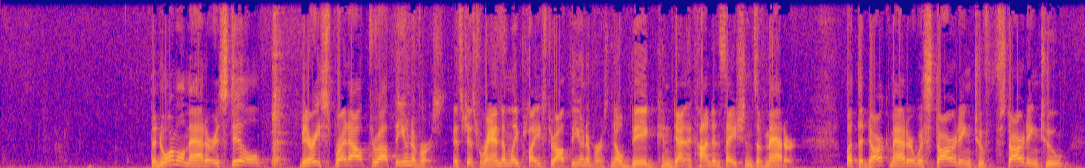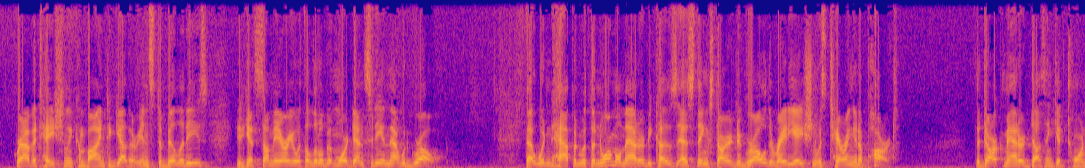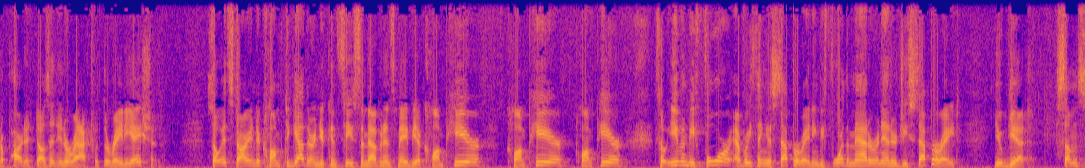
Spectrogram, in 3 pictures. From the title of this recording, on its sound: Live Class Lecture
